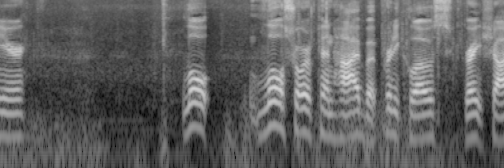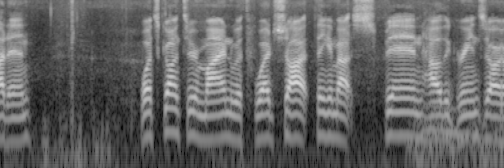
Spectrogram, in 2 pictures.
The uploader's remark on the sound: we stepped outside to the par 5 first at the Phoenix Country Club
